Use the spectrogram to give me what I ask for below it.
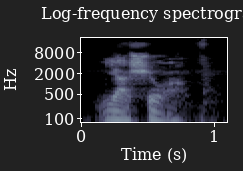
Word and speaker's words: Yeshua: I think that you need to understand that Yeshua does not translate into that name. It does not transliterate into that name. It was pronounced Yeshua.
